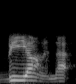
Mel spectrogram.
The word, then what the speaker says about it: Byon: Well, my government name is Byon, B-Y-O-N. Everybody has a problem with pronouncing that. It's almost, I tell people this so they can get it, it's like Beyonce without the say. So you just, it's Beyond, not Byon.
